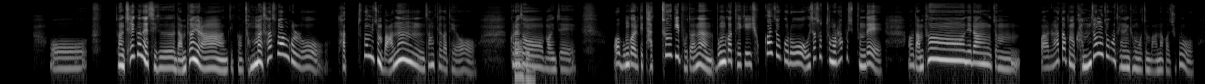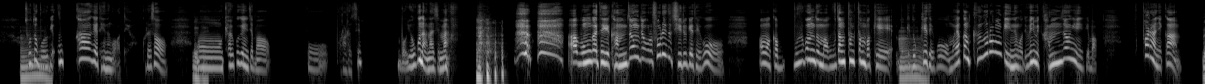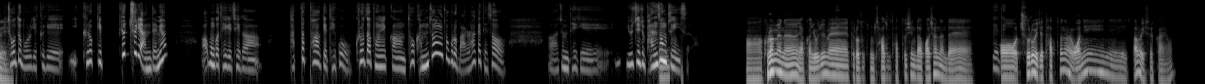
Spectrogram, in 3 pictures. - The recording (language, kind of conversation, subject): Korean, advice, 다투는 상황에서 더 효과적으로 소통하려면 어떻게 해야 하나요?
- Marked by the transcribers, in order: other background noise; laugh; laugh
